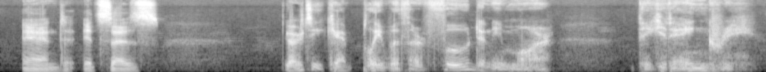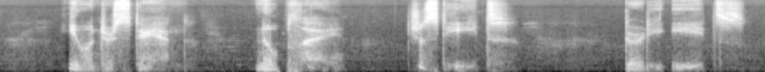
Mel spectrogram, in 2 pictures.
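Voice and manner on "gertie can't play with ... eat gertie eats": throaty, guttural, breathy whispered monster voice. Voicing a thing heard over sounds of bones cracking, in a guttural voice. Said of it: "it's a guttural voice".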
